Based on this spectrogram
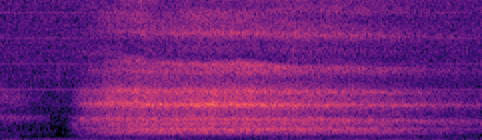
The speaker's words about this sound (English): Take one more deep breath in and then find an open mouth exhale.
